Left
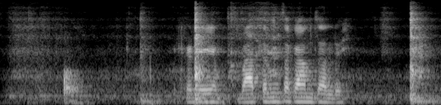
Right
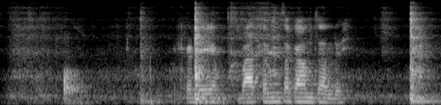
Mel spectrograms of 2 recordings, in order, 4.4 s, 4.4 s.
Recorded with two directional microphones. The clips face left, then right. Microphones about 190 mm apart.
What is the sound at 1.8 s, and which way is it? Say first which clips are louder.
Speech: left 1 dB; 10° right (ahead or behind).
